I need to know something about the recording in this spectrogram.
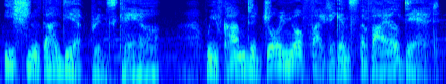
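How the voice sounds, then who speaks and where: A woman voicing a cool, calculating naga noblewoman in a video game cutscene, speaking in a soft, sibilant, persuasive way. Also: a bass voice, expressive, a little slow, faint music behind. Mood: insistent. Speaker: naga leader.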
